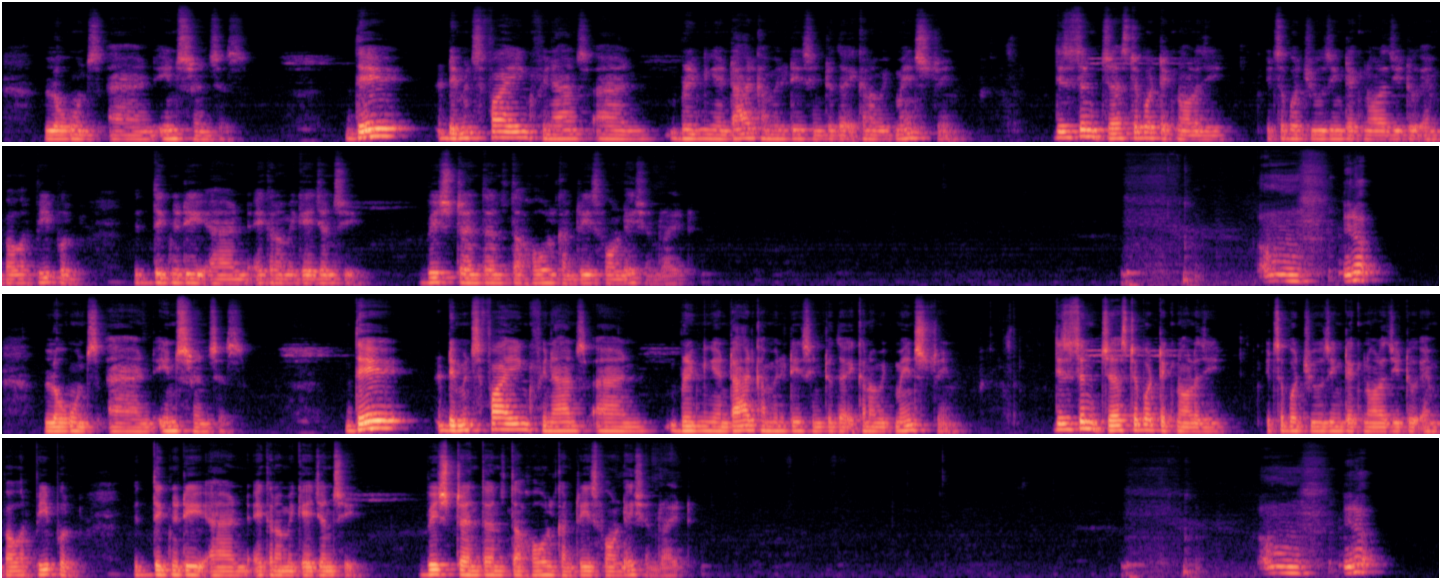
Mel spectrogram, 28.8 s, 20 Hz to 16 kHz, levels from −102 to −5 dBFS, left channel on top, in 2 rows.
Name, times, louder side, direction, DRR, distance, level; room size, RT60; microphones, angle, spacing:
voice 1, 0.4-2.4 2.8-3.1 3.4-4.0 4.3-9.6 10.5-12.2 12.6-15.1 15.7-17.9 18.6-21.2, right 4 dB, 60° right, 0.4 m, -31 dB
voice 2, 25.6-26.4 26.9-28.0, left 1 dB, 30° left, 0.4 m, -36 dB
2.3 x 2.0 x 2.7 m
head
